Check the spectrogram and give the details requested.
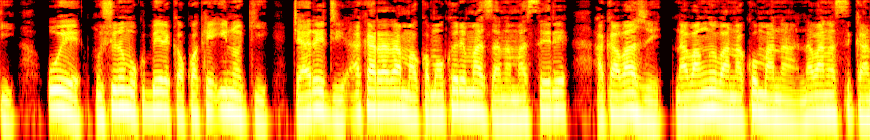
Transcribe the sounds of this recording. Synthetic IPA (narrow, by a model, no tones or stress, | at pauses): uje̞muʃure̞mokuɓe̞ɾe̞kakwake̞ʔinoki | d͡ʒaɾedʱiakaɾaramakwamako̞ɾe̞mazanamase̞ɾe̞ | akaʋaʐenaʋamwe̞ʋanako̞mananaʋanasikaːna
